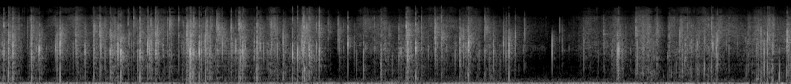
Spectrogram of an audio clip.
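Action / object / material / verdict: scrape / disposable hand warmer, non-woven fabric pouch with iron powder / non-woven fabric / none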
